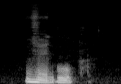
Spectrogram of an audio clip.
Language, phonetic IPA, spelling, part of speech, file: Polish, [ˈvɨɡwup], wygłup, noun, LL-Q809 (pol)-wygłup.wav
